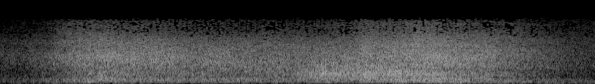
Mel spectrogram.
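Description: Sea waves break on the coast in two broad, hissing surges of surf, each swelling and then subsiding, loud and unbroken with no voices.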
